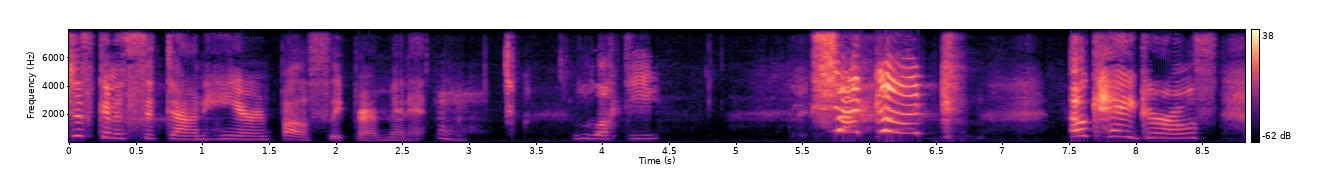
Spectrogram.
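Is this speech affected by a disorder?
No.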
